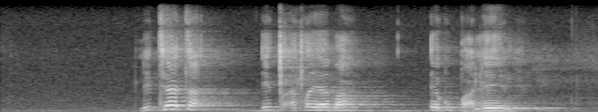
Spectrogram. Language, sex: Xhosa, male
